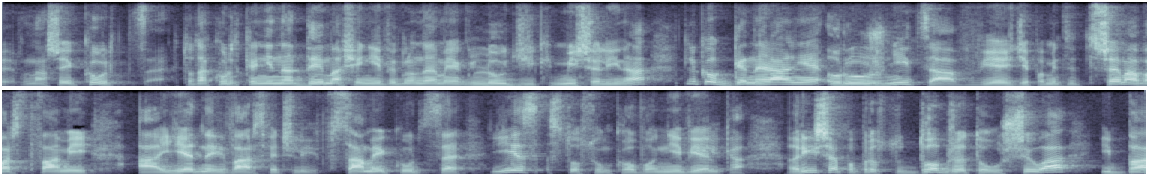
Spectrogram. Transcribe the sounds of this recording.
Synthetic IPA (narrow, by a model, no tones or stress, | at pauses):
vnaʂɛjkuɾt̪t̪sɛ̰t̪ɔt̪akuɾt̪̚kaɲɛnad̪ɘmaɕɛɲɛvɘɡlɔ̃nd̪ajmɔjaklud͡ʑikmʲiʂɛlʲinat̪ɘlkɔɡɛnɛɾalɲɛɾuʐɲit̪savːʲjɛʑd͡ʑɛpɔmʲɛnzɘtʂɛmavaɾst̪famʲiajɛd̪nɛjvaɾsfʲɛt͡ʂɘlʲḭfsamɛjkuɾt̪sɛjɛst̪st̪ɔsuŋkɔvɔɲɛvʲjɛlka̰ɾʲiʂapɔpɾɔst̪ud̪ɔbʐɛt̪ɔuʂɘwaiba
